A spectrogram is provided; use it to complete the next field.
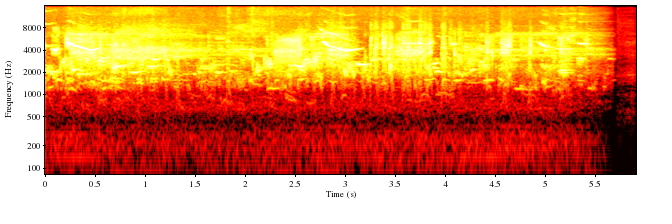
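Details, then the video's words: Red-winged Blackbirds in a flock returning to roost at dusk in a cattail wetland in spring, Illinois: a dense cacophony of overlapping chips, whistles and squeaky calls, continuous and high-pitched. "if it's like most Wetlands you'll be treated to a cacophony of their variable and delightful calls as the light dims and the Red Wings return to roost"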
